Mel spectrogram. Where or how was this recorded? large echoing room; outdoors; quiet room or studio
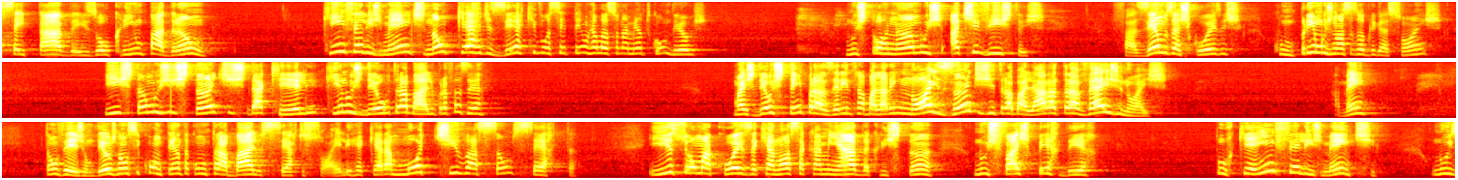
large echoing room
